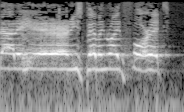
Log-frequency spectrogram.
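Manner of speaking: loud, drawn-out scream. Retelling how a friend screamed at a chasing dog: imitating screaming. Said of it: "He's screaming at that dog".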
